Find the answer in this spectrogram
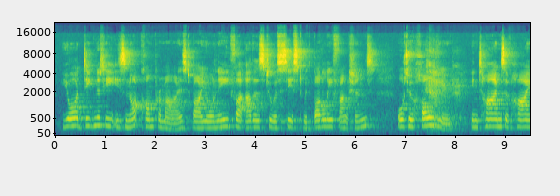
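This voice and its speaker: Noticeable background noise accompanies a woman speaking at a fairly slow pace, fairly high in pitch, with fairly even intonation. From Australia. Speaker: social work professor. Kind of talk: conference presentation.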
